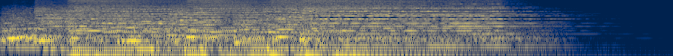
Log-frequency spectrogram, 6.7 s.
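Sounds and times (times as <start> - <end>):
victory jingle: 1.0 - 5.6.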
